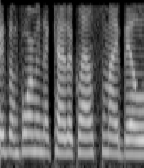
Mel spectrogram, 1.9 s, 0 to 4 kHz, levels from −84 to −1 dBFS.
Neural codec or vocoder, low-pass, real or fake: codec, 16 kHz in and 24 kHz out, 0.4 kbps, LongCat-Audio-Codec, two codebook decoder; 3.6 kHz; fake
